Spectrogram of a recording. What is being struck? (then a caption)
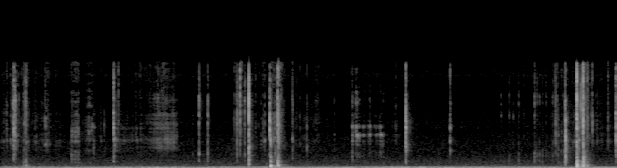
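Soap bar cut with a blade. A hand-held, solid rectangular soap bar with a pink glitter surface and a white core is shaved and cut with a box-cutter blade. Short, crisp scraping and snapping cuts come at uneven intervals, with a few louder, bright slices standing out. Beneath them runs a steady low hum.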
